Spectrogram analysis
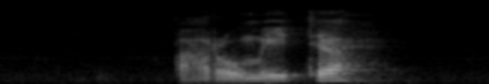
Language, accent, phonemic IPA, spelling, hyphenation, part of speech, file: German, Austria, /baʁoˈmeːtɐ/, Barometer, Ba‧ro‧me‧ter, noun, De-at-Barometer.ogg
- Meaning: barometer (instrument for measuring atmospheric pressure)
